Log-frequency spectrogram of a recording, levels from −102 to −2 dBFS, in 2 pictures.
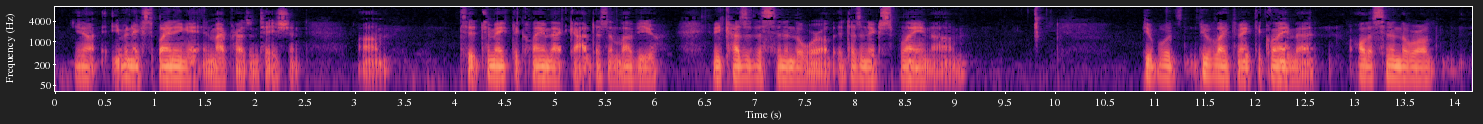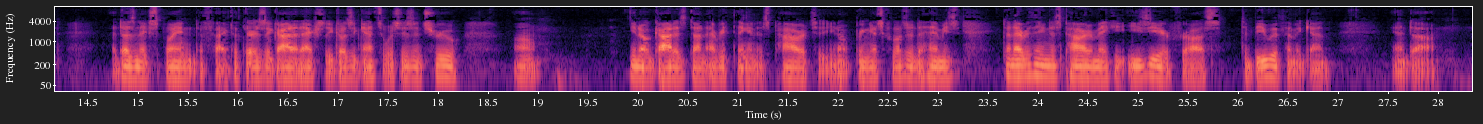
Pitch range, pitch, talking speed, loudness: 85-95 Hz, 90 Hz, 210 wpm, -33 LUFS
